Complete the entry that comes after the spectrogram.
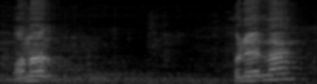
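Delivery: high, loud startled cry; jolted by a jump scare; shocked shout. Real, not acted. Gamer hit by jump scare, crying out in shock. Sudden scare in horror game.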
